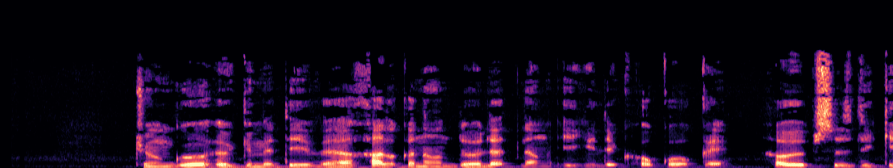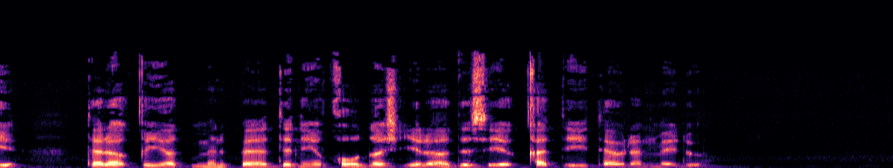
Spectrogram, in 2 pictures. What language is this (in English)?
Uyghur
